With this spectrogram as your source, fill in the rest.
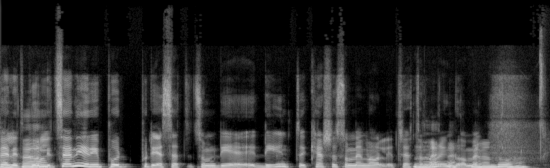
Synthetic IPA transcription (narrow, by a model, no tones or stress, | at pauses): ɛld̪ɪt̪̚ɡɵlːɪt̪sɛnːæɾɛjɵpʰɔpʰɔd̪ɛsɛt̪ːət̪sɔmd̪ɛd̪ɛːɾjʏɪnt̪əkʰanʂəsɔmɛnvɑːnlɪ̰ɡ̚t̪ʰɾɛt̪ːɔnoːɾɪŋd̪omɛn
